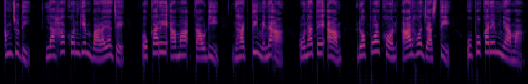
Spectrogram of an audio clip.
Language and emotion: Santali, neutral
